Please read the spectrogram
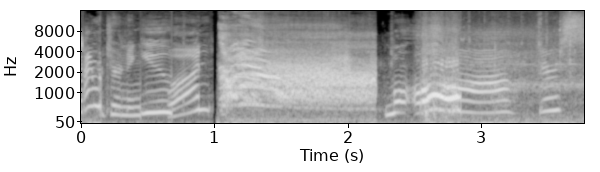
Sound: screaming

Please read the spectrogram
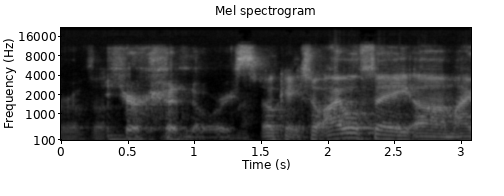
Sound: chuckles

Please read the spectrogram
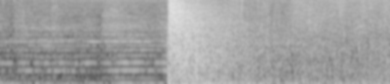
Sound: gunshot

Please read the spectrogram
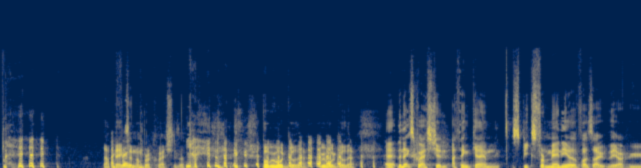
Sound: laughter

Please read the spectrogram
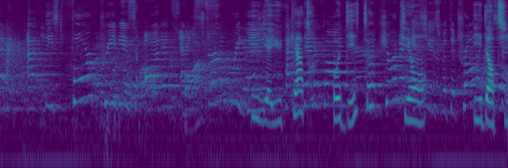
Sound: applause

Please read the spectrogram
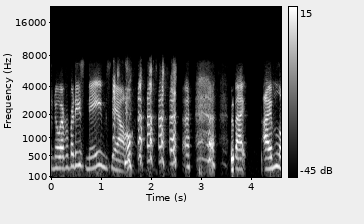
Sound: laughing

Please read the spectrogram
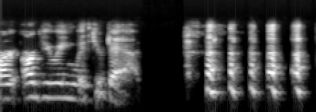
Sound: laughs

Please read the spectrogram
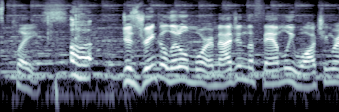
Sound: gagging

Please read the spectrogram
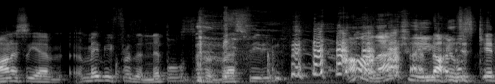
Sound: laughs

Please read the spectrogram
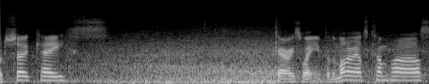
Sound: atmospheric hissing and rumbling

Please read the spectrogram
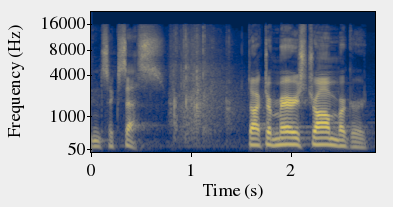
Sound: audience claps

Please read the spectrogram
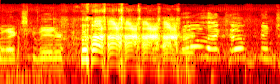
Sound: laughing

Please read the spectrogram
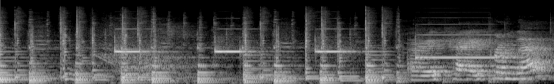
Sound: countdown timer beeping

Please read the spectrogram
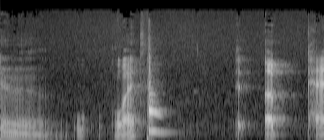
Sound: electronic ping

